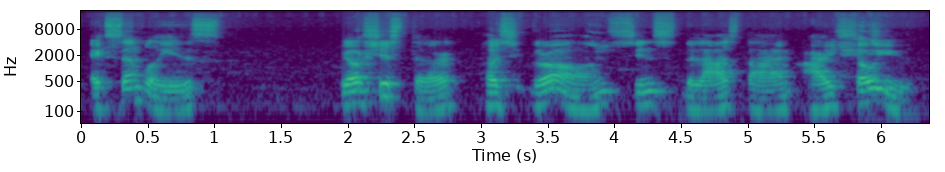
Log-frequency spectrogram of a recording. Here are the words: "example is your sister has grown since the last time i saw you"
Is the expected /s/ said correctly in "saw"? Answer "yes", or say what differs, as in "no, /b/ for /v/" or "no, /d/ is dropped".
no, /ʃ/ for /s/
